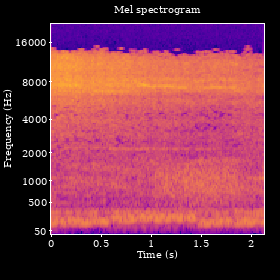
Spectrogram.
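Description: A loud hiss that fades slowly, over low droning tones that shift in pitch every half second or so.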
